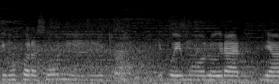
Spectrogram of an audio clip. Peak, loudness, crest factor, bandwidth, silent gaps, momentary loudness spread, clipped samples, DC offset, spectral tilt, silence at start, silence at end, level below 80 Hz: -12 dBFS; -27 LUFS; 16 dB; 16 kHz; none; 6 LU; under 0.1%; under 0.1%; -6.5 dB/octave; 0 s; 0 s; -38 dBFS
